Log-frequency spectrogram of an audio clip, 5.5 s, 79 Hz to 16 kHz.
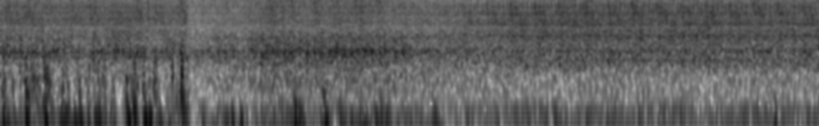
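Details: Jeep TJ 4.0 at cold start: sharp irregular knocking for the first second over low idle, then a steady rumble; nearly gone when warm, ongoing over a year; owner unsure if lifter or rod.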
